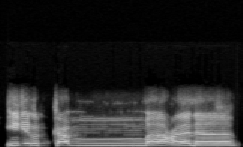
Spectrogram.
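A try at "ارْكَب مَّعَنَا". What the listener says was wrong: hati-hati jangan terlalu panjang juga ya, terlalu lama.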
